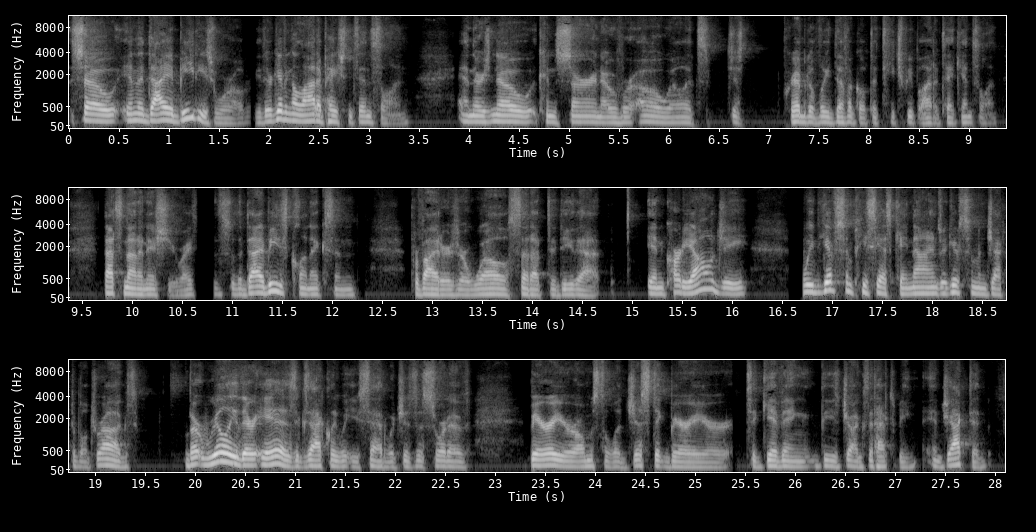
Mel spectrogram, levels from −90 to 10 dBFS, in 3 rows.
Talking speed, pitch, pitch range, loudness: 185 wpm, 125 Hz, 115-135 Hz, -21 LUFS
